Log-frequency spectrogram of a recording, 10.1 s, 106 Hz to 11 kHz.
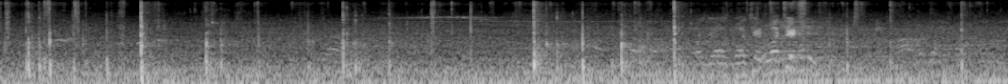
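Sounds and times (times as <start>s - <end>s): tennis ball struck and bouncing: 0.2s - 2.4s, 5.3s - 6.9s.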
